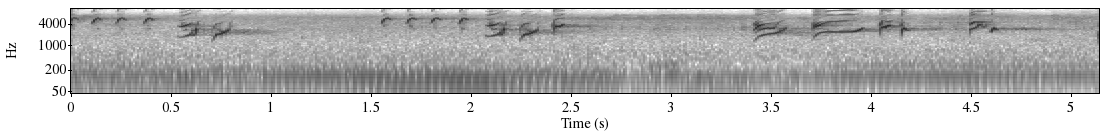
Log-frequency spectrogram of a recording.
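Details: White-rumped shama master song meant to train other birds, over a low background hum: short bursts of very high ticking notes followed by quick downward whistles, repeated in three phrases.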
